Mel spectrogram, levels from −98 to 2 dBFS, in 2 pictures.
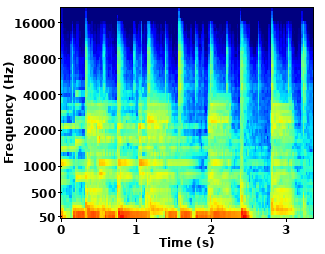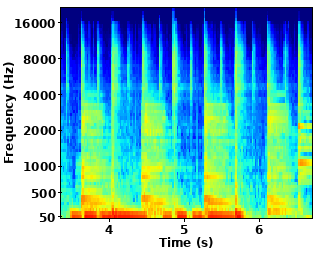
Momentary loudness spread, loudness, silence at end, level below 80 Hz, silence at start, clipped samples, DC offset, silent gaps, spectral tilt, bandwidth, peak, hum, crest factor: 10 LU; -21 LUFS; 0 s; -20 dBFS; 0 s; under 0.1%; under 0.1%; none; -5.5 dB/octave; 12 kHz; -4 dBFS; none; 14 dB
